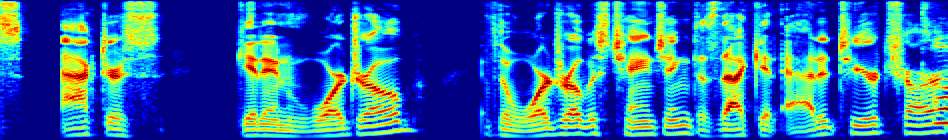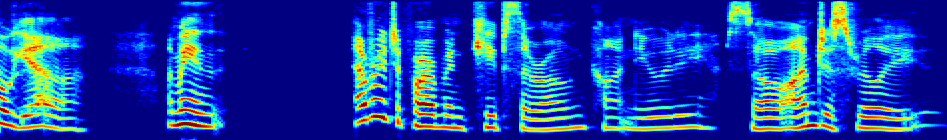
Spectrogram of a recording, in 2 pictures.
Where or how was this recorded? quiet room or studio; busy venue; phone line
quiet room or studio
